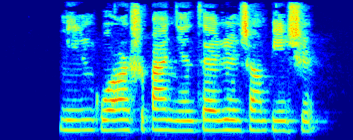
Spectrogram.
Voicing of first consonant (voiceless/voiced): voiced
